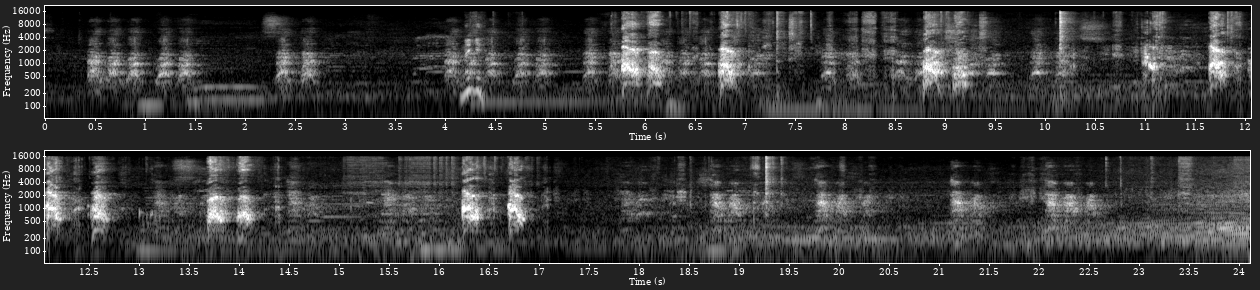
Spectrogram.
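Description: Dog barking: a long string of short, sharp barks at irregular intervals, loudest from about six to seventeen seconds in.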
